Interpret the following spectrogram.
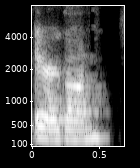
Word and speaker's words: Aragon: As I was saying just a second ago, we have Kira, is it Aragon? Is that how you say it? Sorry, it's Aragon. Aragon.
